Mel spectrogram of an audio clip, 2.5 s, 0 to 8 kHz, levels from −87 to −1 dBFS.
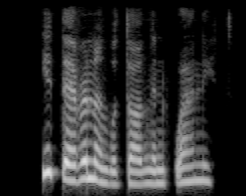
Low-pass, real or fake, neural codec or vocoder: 7.2 kHz; fake; codec, 16 kHz, 1 kbps, X-Codec, WavLM features, trained on Multilingual LibriSpeech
